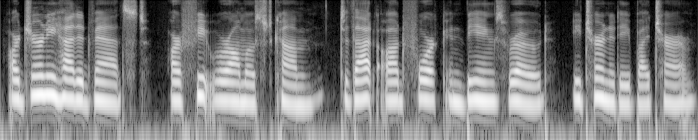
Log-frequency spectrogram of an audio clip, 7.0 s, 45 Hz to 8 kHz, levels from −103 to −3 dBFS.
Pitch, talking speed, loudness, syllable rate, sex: 190 Hz, 165 wpm, -16 LUFS, 4.3 syllables/s, female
